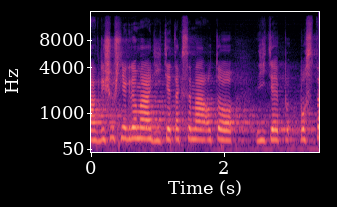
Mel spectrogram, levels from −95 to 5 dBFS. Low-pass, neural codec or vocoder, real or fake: 14.4 kHz; none; real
